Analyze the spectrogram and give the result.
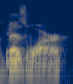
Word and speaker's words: bezoar: We got about our bringing up of Bezor. Am I saying it right now? Bezor. – Well, we got different feedback. It's hard to say. The different first feedback we got was Bezoar.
